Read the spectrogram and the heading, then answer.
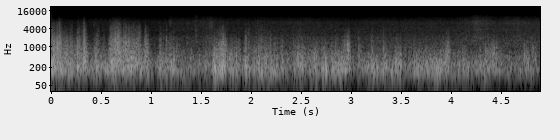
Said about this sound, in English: Is this too windy for you? It ain't too windy for me. Tell you what, it ain't too windy for me. I'm thinking that it's just right.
